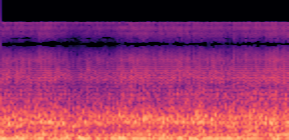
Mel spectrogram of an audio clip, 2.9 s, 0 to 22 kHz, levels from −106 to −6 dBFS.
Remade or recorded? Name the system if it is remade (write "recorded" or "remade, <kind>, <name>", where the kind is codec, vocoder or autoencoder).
remade, vocoder, BigVGAN v2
